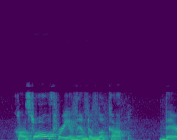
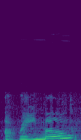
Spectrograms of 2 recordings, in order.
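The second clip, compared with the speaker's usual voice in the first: eager guess; 8 semitones higher, 5 dB louder, slower than usual. Pretend. Child guessing answer.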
